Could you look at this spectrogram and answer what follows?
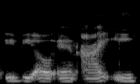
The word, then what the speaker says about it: Ebonie: Y'all don't forget my name is spelled Ebonie, because if you go Ebony or Ebony, baby, you're not going to find me.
